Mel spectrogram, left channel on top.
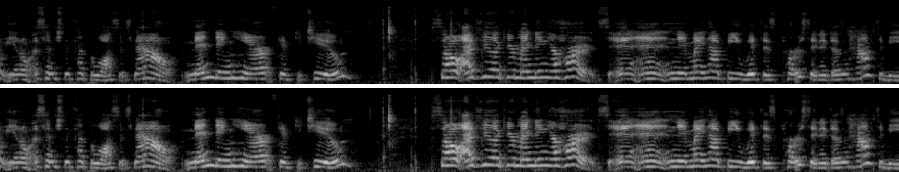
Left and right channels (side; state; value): left; quieter; 4.8 dB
